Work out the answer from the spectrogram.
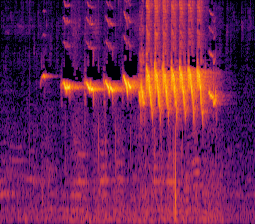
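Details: Lined seedeater, or bigodinho, from Brazil, in the American song style: a sustained high whistle broken into short segments, then a fast rolling trill of about ten repeated notes, with a single click midway.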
